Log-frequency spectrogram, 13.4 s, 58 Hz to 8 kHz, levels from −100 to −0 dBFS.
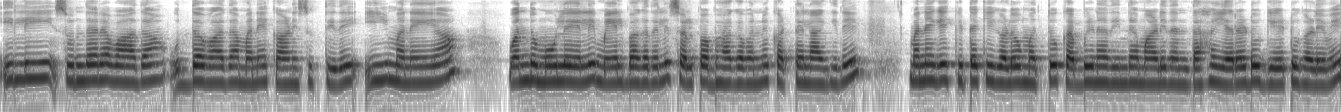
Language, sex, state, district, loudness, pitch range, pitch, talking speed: Kannada, female, Karnataka, Chamarajanagar, -24 LUFS, 205-230 Hz, 215 Hz, 95 wpm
